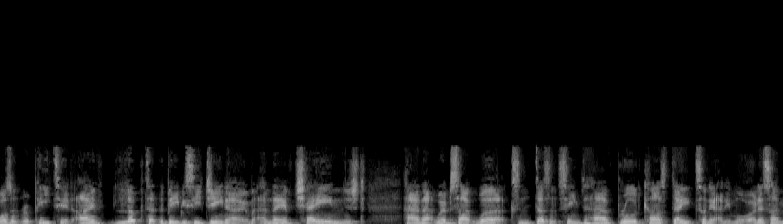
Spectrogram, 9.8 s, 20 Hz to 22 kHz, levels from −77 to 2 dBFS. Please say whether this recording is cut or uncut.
uncut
